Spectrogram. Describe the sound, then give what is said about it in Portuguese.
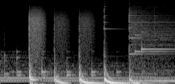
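A phone message chime rings out clearly: four quick bright notes in a rapid run, then a sustained shimmering tone that lingers to the end, with no voices. It signals a text message arriving from a friend. “A amiga manda mensagem: Tá chegando?”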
